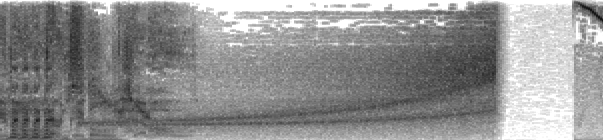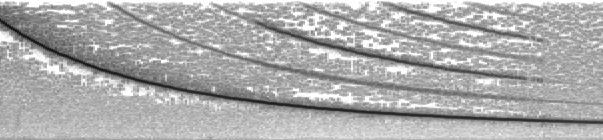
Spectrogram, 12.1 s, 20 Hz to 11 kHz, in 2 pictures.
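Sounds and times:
whistle tone sliding down: 1.9s - 5.0s, 5.8s - 12.0s.

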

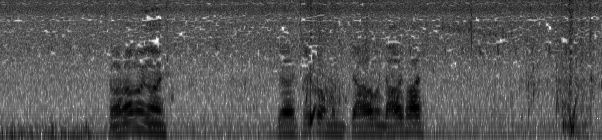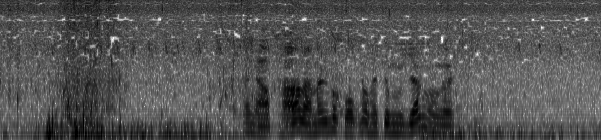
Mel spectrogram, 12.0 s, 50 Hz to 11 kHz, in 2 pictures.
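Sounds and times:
water sloshing around wading person: 1.7s - 7.4s, 8.0s - 11.0s.

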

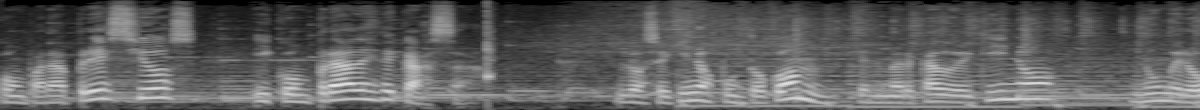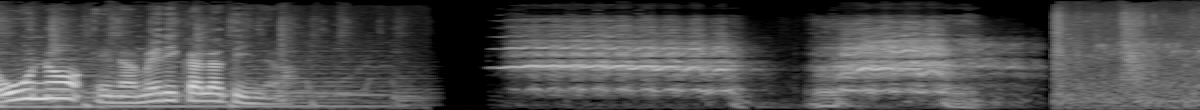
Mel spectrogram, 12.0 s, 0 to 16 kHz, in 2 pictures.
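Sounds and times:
horse whinnying: 8.4s - 11.2s.

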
